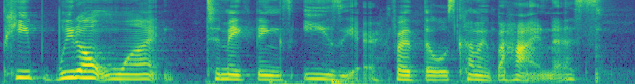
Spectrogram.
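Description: A woman with a normal speaking voice and an American accent speaks at a fairly low pitch with ordinary pitch variation, on a very clean recording with a silent background. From New York. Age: 20s. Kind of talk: casual chat.

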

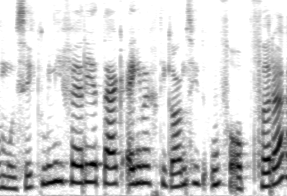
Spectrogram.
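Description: A woman's unremarkable speaking voice, lively intonation, fairly quick pace. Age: 30s. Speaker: working mother. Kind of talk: casual discussion.

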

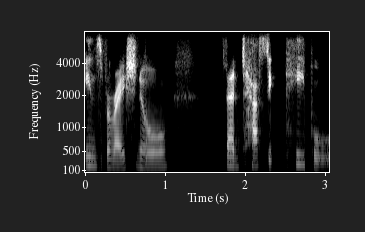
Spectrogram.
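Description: The speaker has an Australian accent. Vocal fry runs through the voice. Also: woman. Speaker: Olympic swimmer and lawyer. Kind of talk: interview.

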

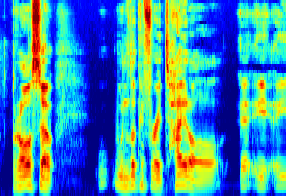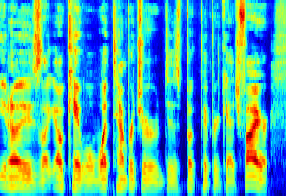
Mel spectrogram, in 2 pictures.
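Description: In a very clean recording with a silent background and dry, close sound with no echo, a man speaks fairly quickly at a medium pitch with ordinary pitch variation. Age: adult. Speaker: podcast co-host. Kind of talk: casual chat. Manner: loud; halting.

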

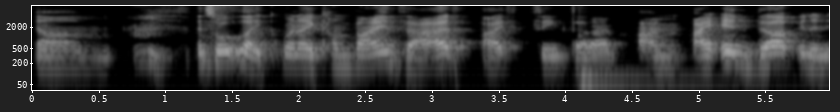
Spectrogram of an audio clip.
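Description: A woman with a Haitian accent speaks in a fairly low pitch. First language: Haitian Creole. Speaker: musician. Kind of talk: interview. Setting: video call. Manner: halting.

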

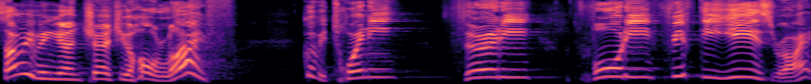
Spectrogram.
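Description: Speaking in an Australian accent with lively intonation, the voice keeps a moderate pace broken by long, frequent pauses. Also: man, extremely high pitch for a man. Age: 40s. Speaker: pastor. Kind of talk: sermon. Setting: church. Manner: animated.

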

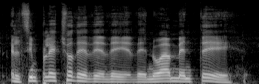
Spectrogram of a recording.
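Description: The speaker's intonation is lively, with music playing in the background. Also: man. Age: 40s. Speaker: podcast host. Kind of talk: casual interview.

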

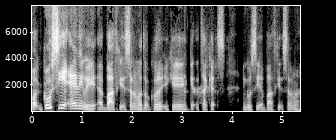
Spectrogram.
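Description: A man with a West Lothian accent at a medium pitch and a very fast pace, lively intonation and big swings in loudness, in a dry, close sound with no echo. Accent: Scottish (West Lothian). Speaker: film podcast host. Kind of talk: casual chat.

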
